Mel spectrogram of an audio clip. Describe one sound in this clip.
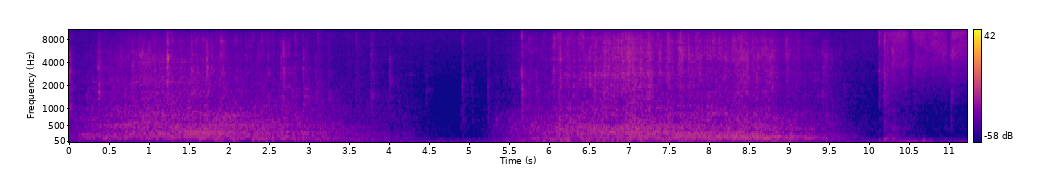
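A heavy sliding chalkboard rumbles loudly as it moves up and down.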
